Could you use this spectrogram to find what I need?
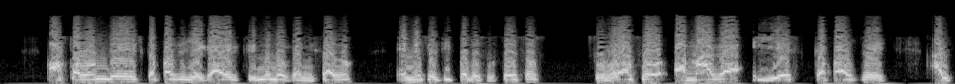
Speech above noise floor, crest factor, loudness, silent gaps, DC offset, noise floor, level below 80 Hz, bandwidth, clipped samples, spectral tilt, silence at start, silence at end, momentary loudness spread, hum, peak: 21 dB; 12 dB; -12 LUFS; none; under 0.1%; -33 dBFS; -40 dBFS; 10.5 kHz; under 0.1%; -5.5 dB/octave; 0.45 s; 0.05 s; 6 LU; none; -2 dBFS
